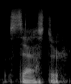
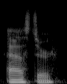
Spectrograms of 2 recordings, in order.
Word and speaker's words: Aster: Oops, not Saster, but Aster. could rhyme with disaster.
